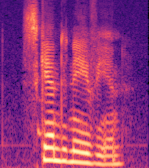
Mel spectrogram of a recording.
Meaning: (noun) 1. Someone from Scandinavia 2. The Scandinavian Defence; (adjective) Of or relating to Scandinavia
- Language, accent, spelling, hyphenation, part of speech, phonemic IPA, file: English, US, Scandinavian, Scan‧di‧na‧vi‧an, noun / adjective, /ˌskændɪˈneɪvi.ən/, En-us-Scandinavian.ogg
